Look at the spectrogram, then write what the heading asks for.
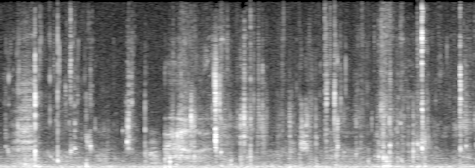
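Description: Close-miked biting and chewing of a crispy, sauce-coated fried chicken cutlet: scattered crunches and wet mouth clicks.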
